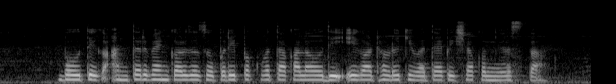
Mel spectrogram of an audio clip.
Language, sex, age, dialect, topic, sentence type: Marathi, female, 18-24, Southern Konkan, banking, statement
